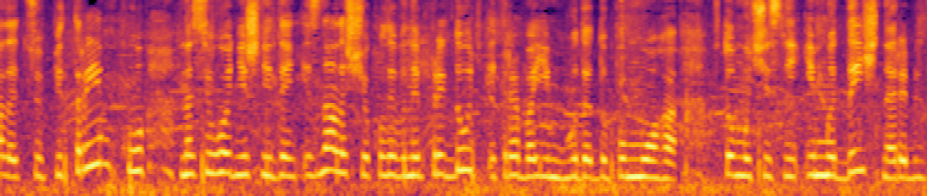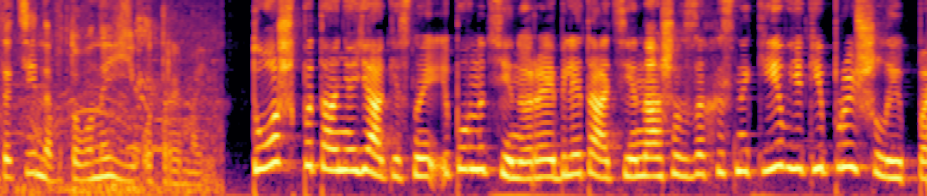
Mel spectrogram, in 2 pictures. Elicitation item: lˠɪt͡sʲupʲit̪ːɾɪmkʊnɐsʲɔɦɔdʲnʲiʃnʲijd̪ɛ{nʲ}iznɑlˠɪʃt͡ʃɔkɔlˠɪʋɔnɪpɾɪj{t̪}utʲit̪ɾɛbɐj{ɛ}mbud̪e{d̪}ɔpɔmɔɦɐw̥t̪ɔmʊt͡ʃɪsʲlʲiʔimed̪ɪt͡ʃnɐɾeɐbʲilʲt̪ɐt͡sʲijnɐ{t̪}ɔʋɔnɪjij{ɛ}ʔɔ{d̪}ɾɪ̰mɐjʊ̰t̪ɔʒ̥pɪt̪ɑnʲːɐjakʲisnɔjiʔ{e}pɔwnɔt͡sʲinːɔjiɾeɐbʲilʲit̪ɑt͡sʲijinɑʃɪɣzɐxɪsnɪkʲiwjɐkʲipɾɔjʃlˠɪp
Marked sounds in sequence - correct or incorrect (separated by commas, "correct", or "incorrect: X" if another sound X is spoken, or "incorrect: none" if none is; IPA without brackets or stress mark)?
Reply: correct, incorrect: d̪, incorrect: i, correct, correct, incorrect: i, incorrect: t̪, incorrect: i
